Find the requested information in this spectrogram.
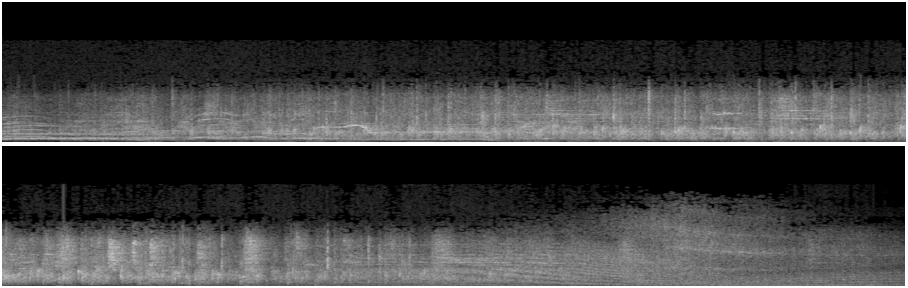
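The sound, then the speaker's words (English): Loud, dense applause rises from the audience at the close of a live show, sustained and even throughout, with voices heard near the beginning. “One more time, big round of applause for Luke Heaney.”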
